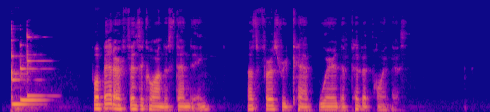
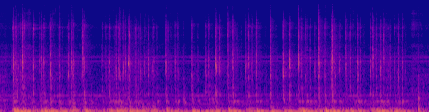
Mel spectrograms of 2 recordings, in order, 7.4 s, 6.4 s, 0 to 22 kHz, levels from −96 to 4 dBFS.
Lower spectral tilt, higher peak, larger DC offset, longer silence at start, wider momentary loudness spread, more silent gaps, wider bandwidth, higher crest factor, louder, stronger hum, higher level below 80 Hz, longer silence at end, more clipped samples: first, -6.5 dB/octave vs -4 dB/octave; first, -12 dBFS vs -26 dBFS; neither; first, 0.15 s vs 0 s; first, 13 LU vs 6 LU; neither; first, 15.5 kHz vs 13.5 kHz; about the same, 18 dB vs 16 dB; first, -30 LUFS vs -47 LUFS; neither; second, -60 dBFS vs -42 dBFS; first, 1.4 s vs 0 s; neither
